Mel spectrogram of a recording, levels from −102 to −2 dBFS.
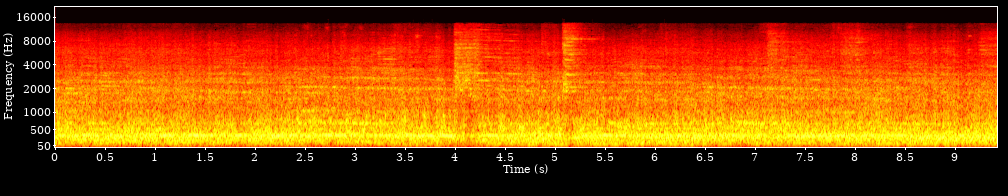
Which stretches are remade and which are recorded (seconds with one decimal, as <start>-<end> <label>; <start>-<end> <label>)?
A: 0.0-9.4 recorded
